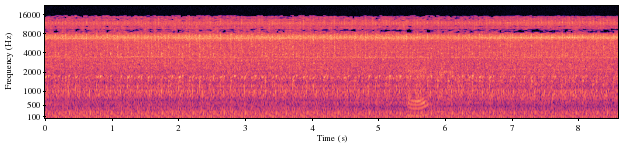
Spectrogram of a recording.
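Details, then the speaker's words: 2009 Jeep Wrangler 3.8L V6 6-speed manual: uneven idle with a stumble about three times a second and heavy shaking; cylinders 2 and 5 dead from no spark, shorted 2/5 coil burned out the PCM coil driver. "it does need a coil um the coil is shorted and what happened is that it was it it shorted completely so it burned the computer up that's what happened"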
